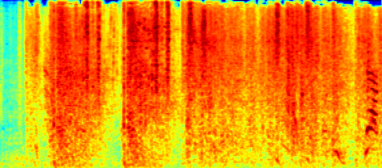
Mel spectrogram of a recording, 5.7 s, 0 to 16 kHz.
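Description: Gunfire in the zombie shooter Left 4 Dead 2, rapid bursts of shots and impacts layered over game noise, dense and continuous through the stretch.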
